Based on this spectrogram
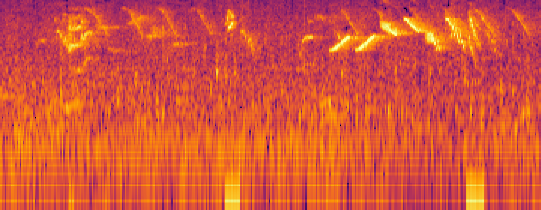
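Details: Double-collared seedeater (papa-capim) singing a 'Tui Tui Zel Zel' fibra-style song used to tutor young birds: faint high downslurred strokes, then a loud burst of sharp rising and falling whistled notes near the end.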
